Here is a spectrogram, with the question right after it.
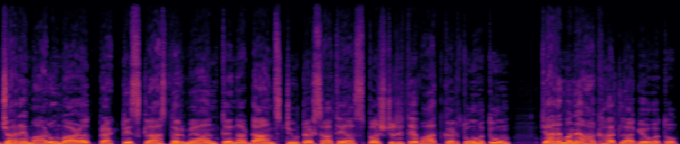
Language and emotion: Gujarati, surprised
